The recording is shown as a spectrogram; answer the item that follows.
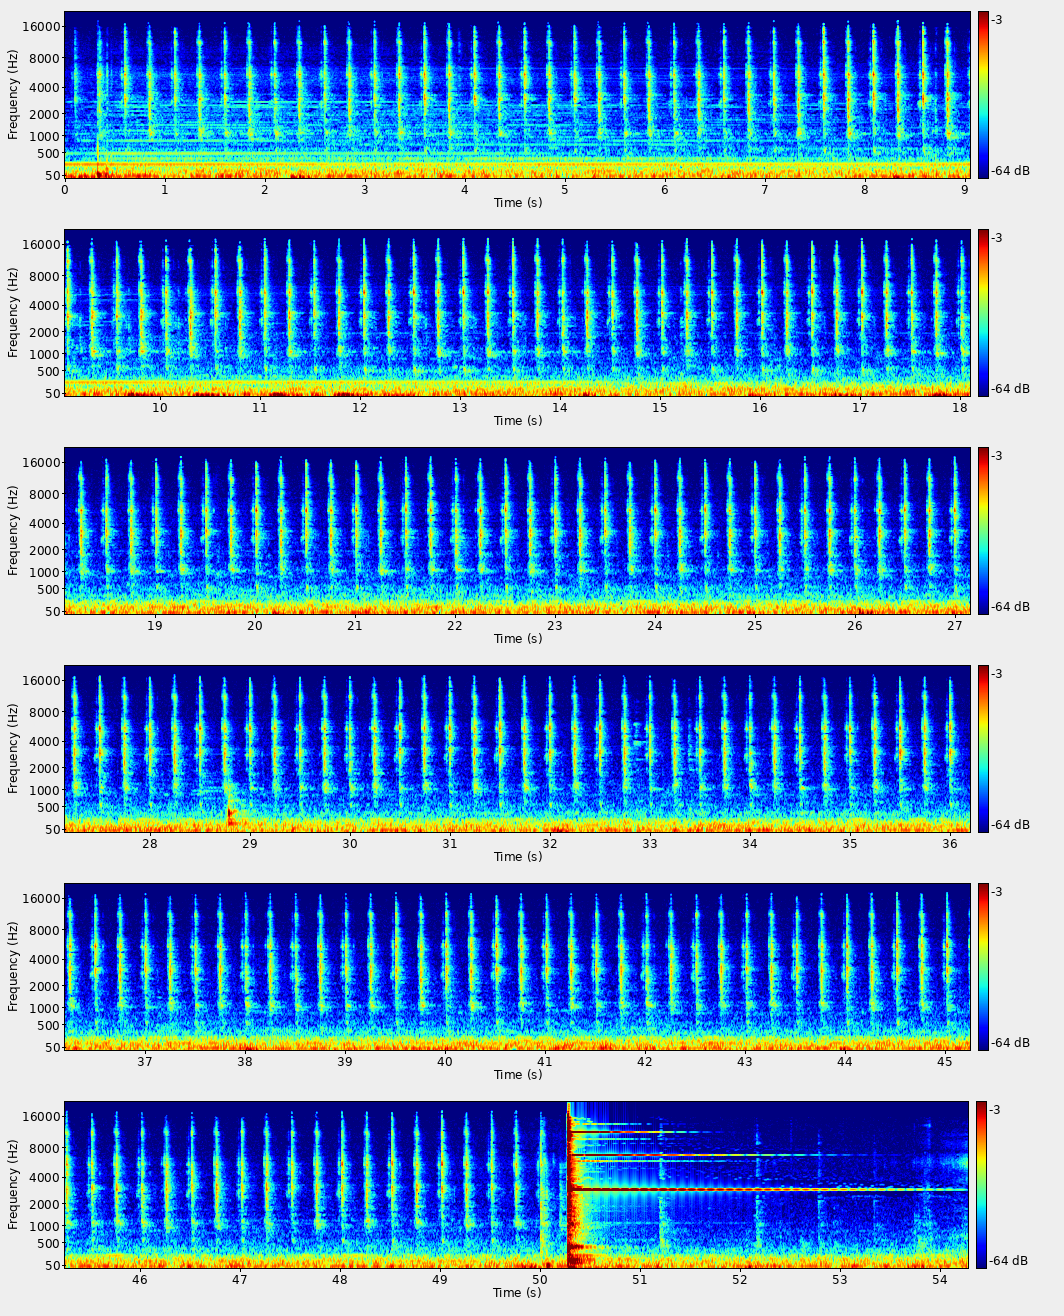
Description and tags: Toaster oven timer and ding
A toaster oven timer ticks down and dings.
alarm, ding, kitchen, time, timer, toaster, toaster-oven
